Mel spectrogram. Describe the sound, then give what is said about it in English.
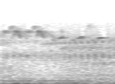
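Night birds chirp softly on a warm night in a steady, quiet background ambience, with short high tweets repeating now and then and no voices present. “You hear the night birds chirping.”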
